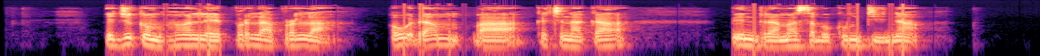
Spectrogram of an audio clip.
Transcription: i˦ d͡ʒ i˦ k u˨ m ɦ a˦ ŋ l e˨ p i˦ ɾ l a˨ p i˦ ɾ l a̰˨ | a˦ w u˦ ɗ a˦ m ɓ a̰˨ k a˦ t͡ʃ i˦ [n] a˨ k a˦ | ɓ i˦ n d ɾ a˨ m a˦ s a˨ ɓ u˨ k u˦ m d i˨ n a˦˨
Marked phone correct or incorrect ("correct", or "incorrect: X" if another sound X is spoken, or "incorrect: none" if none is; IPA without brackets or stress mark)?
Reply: correct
